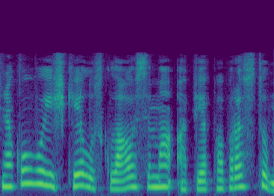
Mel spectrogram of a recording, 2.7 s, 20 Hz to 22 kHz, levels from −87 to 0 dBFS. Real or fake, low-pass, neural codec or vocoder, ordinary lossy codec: real; 7.2 kHz; none; MP3, 48 kbps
